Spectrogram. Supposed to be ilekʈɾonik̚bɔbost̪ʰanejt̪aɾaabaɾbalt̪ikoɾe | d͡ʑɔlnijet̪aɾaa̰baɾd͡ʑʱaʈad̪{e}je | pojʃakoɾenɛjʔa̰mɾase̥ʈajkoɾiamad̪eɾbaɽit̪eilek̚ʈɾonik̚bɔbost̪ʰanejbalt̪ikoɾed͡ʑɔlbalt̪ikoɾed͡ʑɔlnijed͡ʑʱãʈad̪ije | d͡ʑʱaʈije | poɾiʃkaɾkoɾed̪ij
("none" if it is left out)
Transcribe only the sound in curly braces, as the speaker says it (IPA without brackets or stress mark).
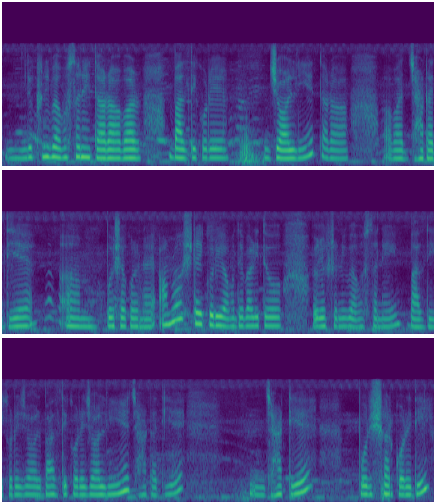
i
